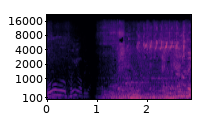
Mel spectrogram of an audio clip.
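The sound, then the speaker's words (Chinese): Birds in three cages set outside an upper-floor window of a residential building beside an antiques market chirp in short, high tweets scattered over a steady wash of market crowd noise, after a brief stretch of a man's voice at the start. “有听到鸟的声音吧？ 对，有鸟， 对 对，一呃那个地方有人 这种 养， 古玩一般不都跟花鸟鱼在一起？”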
